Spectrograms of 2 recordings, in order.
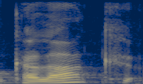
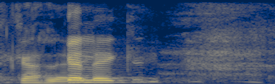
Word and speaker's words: Kalak: in realtà il titolo noi lo pronunciamo kalak ma si pronuncerebbe in un altro modo che è Cal e per quanto riguarda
